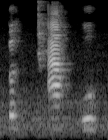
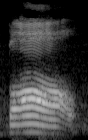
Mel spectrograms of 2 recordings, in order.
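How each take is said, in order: First: The vowel sounds like the word owl. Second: The vowel sounds like the word all. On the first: The speaker calls it wrong. "not b-owl" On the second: The speaker calls it right. "but ball"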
